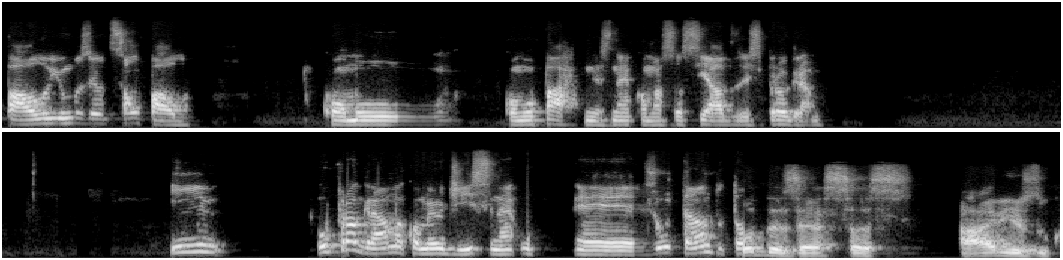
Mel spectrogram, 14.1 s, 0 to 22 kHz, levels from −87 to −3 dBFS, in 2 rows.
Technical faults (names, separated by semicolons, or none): section at the wrong speed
